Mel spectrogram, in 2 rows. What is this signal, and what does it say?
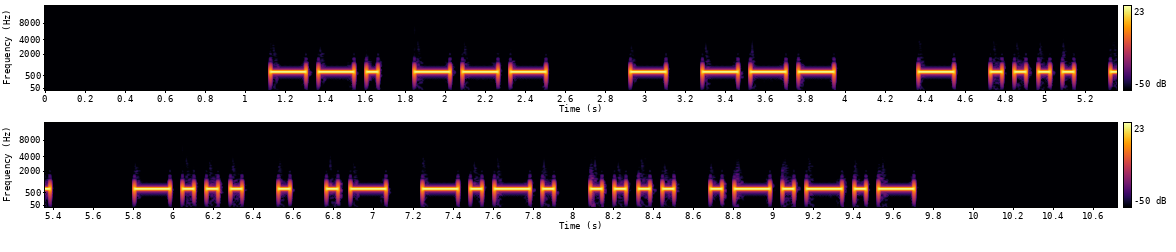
Morse code, heard as a keyed tone, about 20 wpm, 700 Hz. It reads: GO TO THE BEACH.
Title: Easy Sentences with Hints - 20wpm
